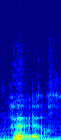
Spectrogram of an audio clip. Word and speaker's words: peur: Example, peur.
